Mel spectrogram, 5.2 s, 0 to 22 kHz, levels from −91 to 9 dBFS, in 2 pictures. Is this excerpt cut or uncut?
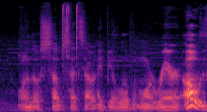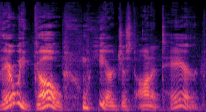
cut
